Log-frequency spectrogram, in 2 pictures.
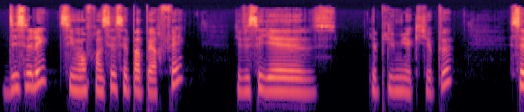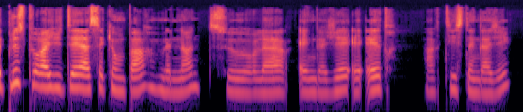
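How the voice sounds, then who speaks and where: A woman's voice: mid-range voice, normal speed, darkish tone, dry recording, clean studio sound. A woman with a foreign, Dominican Spanish accent in French, a native Spanish speaker, making unscripted forum remarks in hesitant French. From Dominican Republic. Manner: hesitant, non-fluent French. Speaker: artist and art student, audience speaker.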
